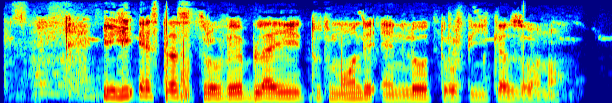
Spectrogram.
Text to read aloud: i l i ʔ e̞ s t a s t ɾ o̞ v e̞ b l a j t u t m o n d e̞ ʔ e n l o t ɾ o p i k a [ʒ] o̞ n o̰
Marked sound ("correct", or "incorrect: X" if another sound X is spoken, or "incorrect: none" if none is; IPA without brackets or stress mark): incorrect: z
